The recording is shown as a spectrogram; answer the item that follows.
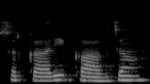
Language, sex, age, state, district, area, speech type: Punjabi, female, 30-45, Punjab, Tarn Taran, rural, spontaneous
